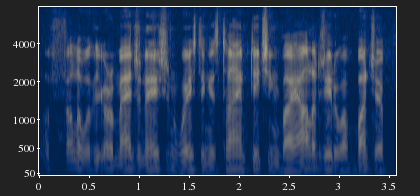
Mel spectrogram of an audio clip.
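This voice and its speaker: An actor playing an incredulous, bantering friend with emphatic disbelief, in 1940s radio drama style. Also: male voice, medium pitch, fast, bright, forceful tone, dry recording, dull audio, lightly acted.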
